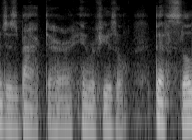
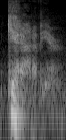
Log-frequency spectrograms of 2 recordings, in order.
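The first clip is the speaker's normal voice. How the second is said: whispered dismissal; hushed order. Acted. Mother dismissing her self-loathing son, hushed order. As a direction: send him away in a whisper.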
